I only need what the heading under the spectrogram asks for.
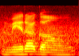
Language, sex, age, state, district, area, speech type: Urdu, male, 18-30, Delhi, South Delhi, urban, spontaneous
